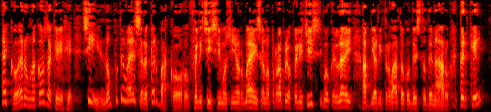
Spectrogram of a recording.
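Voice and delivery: loud, high, effusive sputtering; flustered babbling. A narrator's reading. Paleari congratulating signor Meis, flustered. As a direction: gush on, flustered and muddled. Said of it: "balbettò il Paleari".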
